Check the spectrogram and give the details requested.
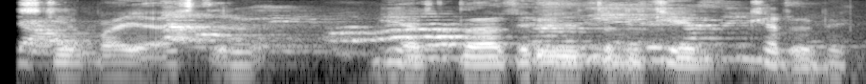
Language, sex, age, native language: Icelandic, female, 13, Icelandic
